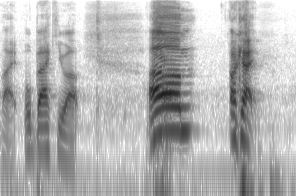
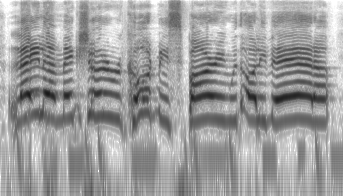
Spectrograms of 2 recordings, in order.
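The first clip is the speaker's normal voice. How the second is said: high, whiny mocking voice; mocking Ian Garry; 12 semitones higher, 3 dB louder than usual. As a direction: whine it out like a show-off. Mocking Ian Garry to his wife.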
